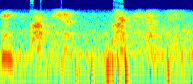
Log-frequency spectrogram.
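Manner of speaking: hushed, breathy whisper, barely audible. Retelling a neighbor calling out a name: imitating someone whispering.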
